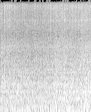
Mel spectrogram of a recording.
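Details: Old Craftsman walk-behind trimmer with Briggs & Stratton Quantum engine, after carburetor cleaning and drive cable replacement, throttle working: steady, lively drone with an even beat and no misses or surging under drive; normal running.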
